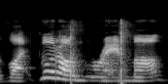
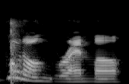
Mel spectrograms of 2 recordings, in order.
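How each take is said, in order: First: "good on grandma" with a bright rising lift on "good"; cheering. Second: Said in the usual way. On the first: Real, not acted. Praising the grandma in the video, upbeat rising cheer.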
